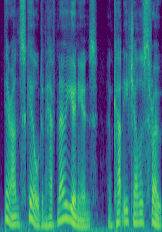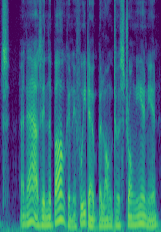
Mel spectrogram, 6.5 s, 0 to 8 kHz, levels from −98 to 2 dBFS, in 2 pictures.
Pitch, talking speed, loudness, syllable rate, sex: 105 Hz, 220 wpm, -21 LUFS, 5.4 syllables/s, male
